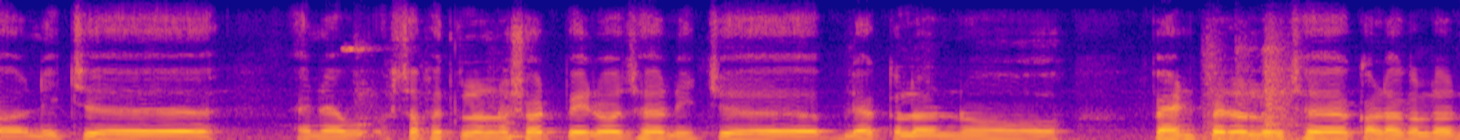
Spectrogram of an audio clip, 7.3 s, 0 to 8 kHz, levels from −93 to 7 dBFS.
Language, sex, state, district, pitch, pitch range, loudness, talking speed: Gujarati, male, Gujarat, Gandhinagar, 155 Hz, 140-165 Hz, -16 LUFS, 155 wpm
